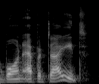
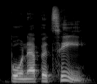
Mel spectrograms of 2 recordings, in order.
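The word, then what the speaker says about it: bon appétit: what do you say bon appetit or born appetite it is the right pronunciation is bow bow nap tea please repeat after me bon appetit it is not bon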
